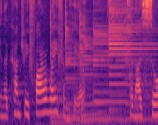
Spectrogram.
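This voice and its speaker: Over music in the background, a woman with a medium pitch speaks at a fairly slow pace with very wide pitch swings. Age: 80s+. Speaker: artist and art educator. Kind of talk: interview answer.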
